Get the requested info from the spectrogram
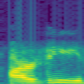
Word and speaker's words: Arvee: I've got a channel called Persuasive Speaking, or you can find me through my name, which is RV. That's spelled A-R-V-E-E Robinson.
